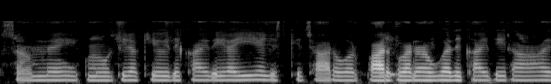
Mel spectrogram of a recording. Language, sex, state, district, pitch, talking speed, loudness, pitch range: Hindi, female, Bihar, Purnia, 195 Hz, 205 wpm, -22 LUFS, 190-195 Hz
